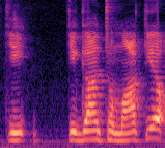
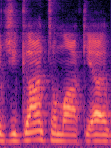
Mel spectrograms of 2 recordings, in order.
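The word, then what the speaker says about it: Gigantomachia: do because like um giganto machia or giganto machia which how you want to pronounce it has been on the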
